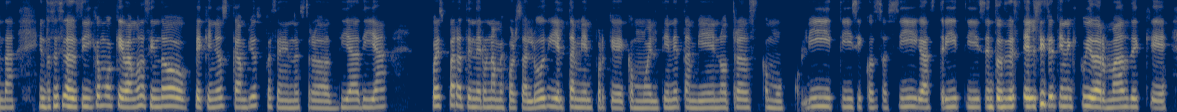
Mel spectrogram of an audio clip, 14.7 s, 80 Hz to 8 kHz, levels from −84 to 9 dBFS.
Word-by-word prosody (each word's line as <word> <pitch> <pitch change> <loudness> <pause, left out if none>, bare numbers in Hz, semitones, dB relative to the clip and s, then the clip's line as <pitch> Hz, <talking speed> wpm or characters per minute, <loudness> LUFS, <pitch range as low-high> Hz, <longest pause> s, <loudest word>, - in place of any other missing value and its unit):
esplenda. - - -15 0.3
Entonces, 235 +3 -1
eh, - - +6
así 225 0 +5
como 245 -1 -1
que 230 -3 +5
vamos 215 +3 +3
haciendo 230 -2 +2
pequeños 220 +1 -2
cambios, 225 +3 -3
pues 225 -1 -8
en 195 -2 -4
nuestro 195 -1 -5
día 205 +2 -3
a - - -1
día, 210 +2 -3 0.5
pues 240 0 +1
para 255 -2 0
tener 215 -3 -2
una 210 0 -2
mejor 200 -1 -5
salud 195 +3 +1
y 225 -1 +2
él 210 -2 -3
también, 205 -3 -1
porque 195 -3 -6
como 190 -1 -5
él 185 0 -5
tiene 205 +1 -4
también 195 -1 -4
otras 200 +1 -4
como 190 -3 -7
colitis 225 -1 -3
y 215 - -6
cosas 210 -1 -9
así, 225 +3 -4
gastritis. 215 +2 -2
Entonces 220 +1 +5
él 225 -1 +9
sí 295 +5 +6
se 245 -1 +5
tiene 230 -1 0
que 220 - -21
cuidar 220 -4 +7
más 210 +2 0
de 220 0 +1
que, 195 -3 -4
215 Hz, 190 wpm, -22 LUFS, 200-225 Hz, 0.5 s, él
